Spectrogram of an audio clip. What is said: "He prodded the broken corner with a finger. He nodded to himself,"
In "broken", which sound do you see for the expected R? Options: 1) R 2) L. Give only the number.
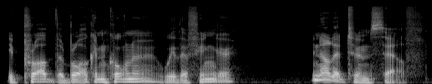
2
